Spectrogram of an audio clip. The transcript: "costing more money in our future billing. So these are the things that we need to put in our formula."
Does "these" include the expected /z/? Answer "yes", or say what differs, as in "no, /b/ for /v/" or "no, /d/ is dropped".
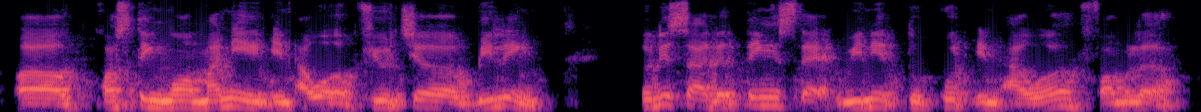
no, /s/ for /z/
